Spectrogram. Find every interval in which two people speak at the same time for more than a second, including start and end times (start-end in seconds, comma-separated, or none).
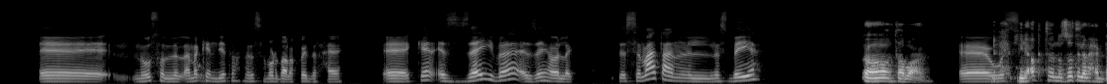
none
